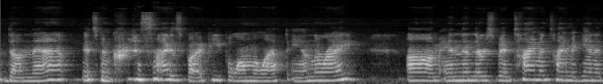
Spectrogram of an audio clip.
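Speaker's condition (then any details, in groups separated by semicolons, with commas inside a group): No condition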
